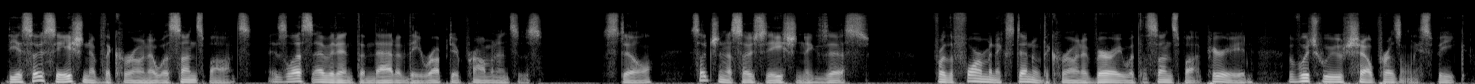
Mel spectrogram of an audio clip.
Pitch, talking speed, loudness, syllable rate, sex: 100 Hz, 170 wpm, -21 LUFS, 5.2 syllables/s, male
